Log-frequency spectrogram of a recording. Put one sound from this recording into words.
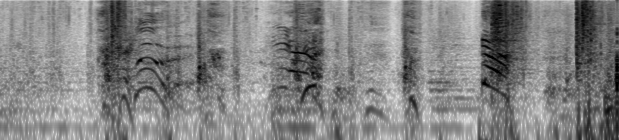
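Metal weapons clash and strike with sharp hits.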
